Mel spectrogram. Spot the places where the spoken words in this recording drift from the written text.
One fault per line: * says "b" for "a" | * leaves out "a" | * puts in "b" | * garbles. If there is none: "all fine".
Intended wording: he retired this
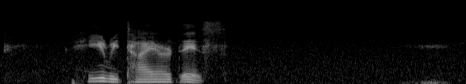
all fine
